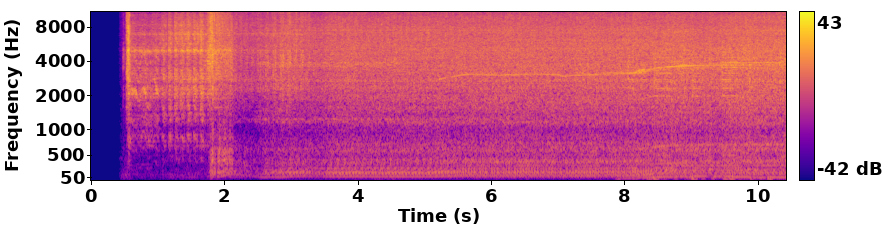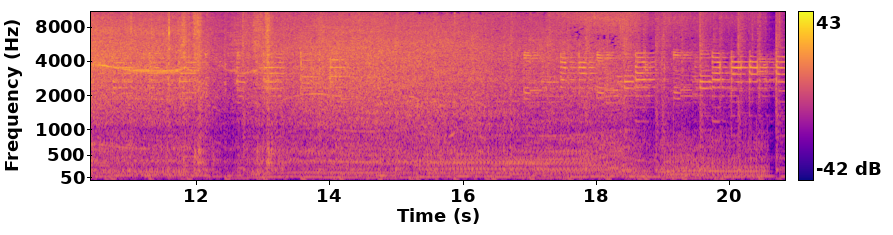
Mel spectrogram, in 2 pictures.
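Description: A vehicle engine starting with a sudden loud burst and then running steadily, mixed with music.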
